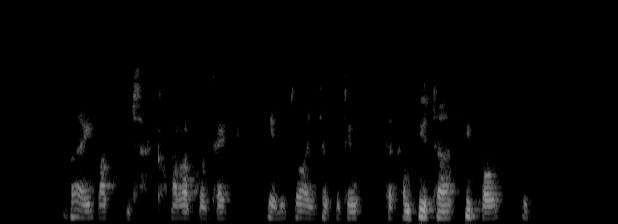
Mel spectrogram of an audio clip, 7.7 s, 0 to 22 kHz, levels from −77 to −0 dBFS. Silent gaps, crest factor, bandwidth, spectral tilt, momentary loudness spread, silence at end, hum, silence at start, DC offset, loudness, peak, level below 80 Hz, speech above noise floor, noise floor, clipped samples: none; 20 dB; 6.8 kHz; -6 dB/octave; 12 LU; 1.15 s; none; 0.9 s; under 0.1%; -41 LUFS; -22 dBFS; -82 dBFS; over 50 dB; under -90 dBFS; under 0.1%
